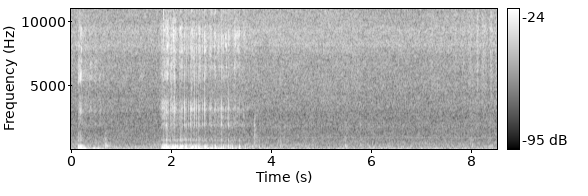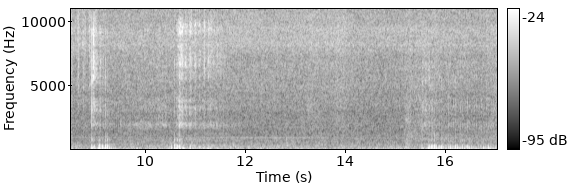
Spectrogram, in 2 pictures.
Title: My doggo snoring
